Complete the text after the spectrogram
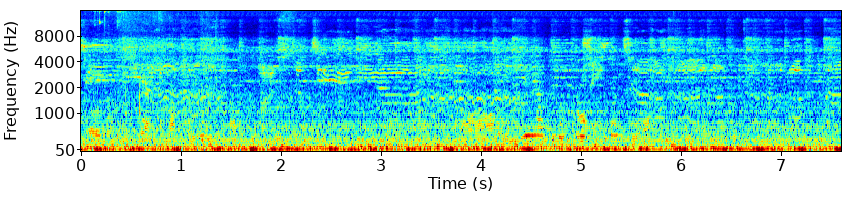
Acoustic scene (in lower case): bus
